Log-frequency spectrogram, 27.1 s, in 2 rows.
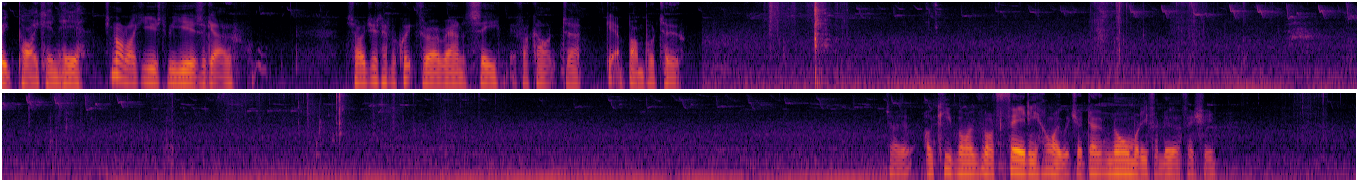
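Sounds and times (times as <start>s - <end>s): songbirds chirping: 0.0s - 27.0s
sharp clicks: 15.8s - 18.6s.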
